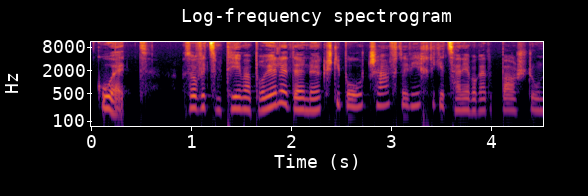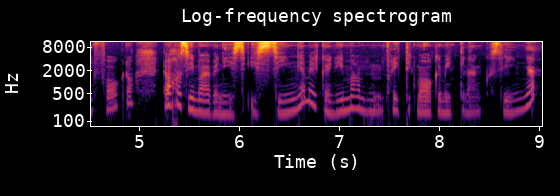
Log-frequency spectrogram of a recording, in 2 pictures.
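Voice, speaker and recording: A woman's voice: mid-range voice, fast, vocal fry, warm tone, no echo. A woman in her thirties with a Swiss German accent, hosting a frank, chatty solo podcast and talking straight to her listeners. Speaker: podcast host. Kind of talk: candid solo podcast monologue.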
